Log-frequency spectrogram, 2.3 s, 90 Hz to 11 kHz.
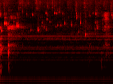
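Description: Faint trickle and splash of water falling from a Tetra Whisper PF10 hang-on-back aquarium filter's outflow into the tank water, over a low steady hum.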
